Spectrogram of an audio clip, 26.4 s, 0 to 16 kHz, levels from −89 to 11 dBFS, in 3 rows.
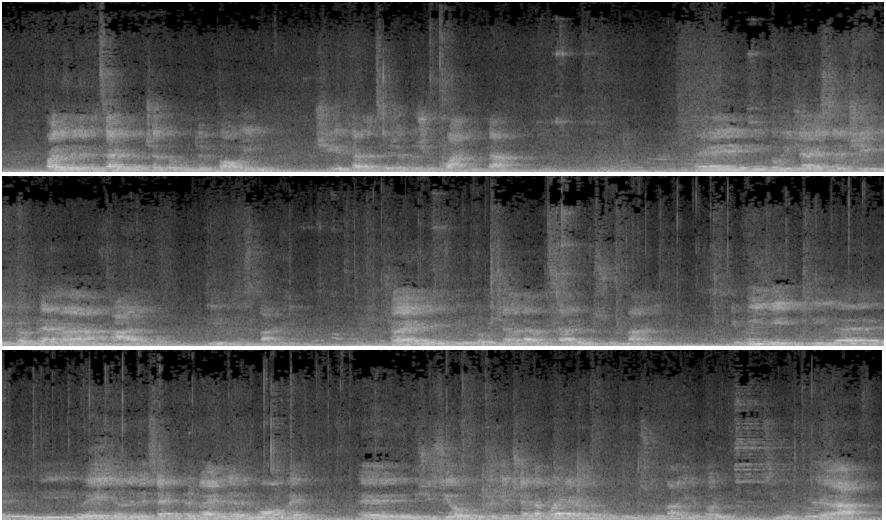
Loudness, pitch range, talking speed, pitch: -16 LUFS, 110-145 Hz, 115 wpm, 130 Hz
